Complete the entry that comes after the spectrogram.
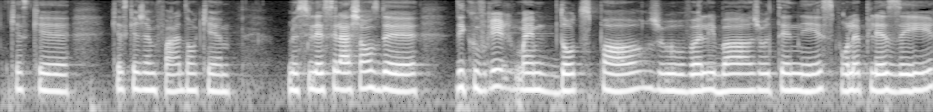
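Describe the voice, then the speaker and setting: A woman at a medium pitch speaks with monotone, flat intonation and very even loudness on a very clean recording with a silent background. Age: 20s. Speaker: former elite basketball player, social work student. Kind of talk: podcast interview answer. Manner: casual, hesitant.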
